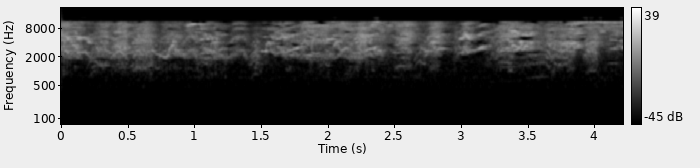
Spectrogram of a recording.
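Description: A macaw gives harsh, raspy, high-pitched chattering calls in a steady stream of overlapping bursts, with no other clear sounds.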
